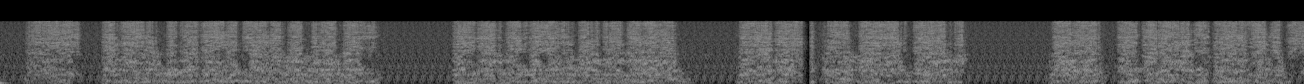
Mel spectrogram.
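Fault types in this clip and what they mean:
Short stall from a late packet: At 8.02 s a packet arrived late and the jitter buffer ran dry. Rather than go silent, the receiver held the last sound, stretching it by 75 ms until about 8.11 s. Playback then resumed from the same point, so nothing is lost. One sound is drawn out too long, with a slight buzz or dip. Everything after it plays 75 ms later.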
